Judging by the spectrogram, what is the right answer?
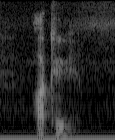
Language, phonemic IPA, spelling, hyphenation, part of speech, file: Dutch, /ˈɑ.ky/, accu, ac‧cu, noun, Nl-accu.ogg
- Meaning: battery; accumulator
